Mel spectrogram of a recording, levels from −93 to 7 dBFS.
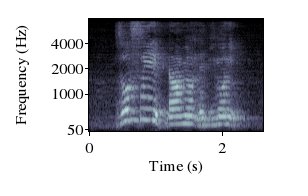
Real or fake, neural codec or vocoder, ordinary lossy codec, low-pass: fake; codec, 44.1 kHz, 2.6 kbps, SNAC; none; 7.2 kHz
